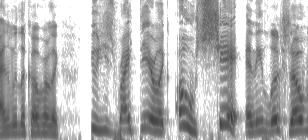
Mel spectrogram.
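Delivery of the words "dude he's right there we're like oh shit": excited retold discovery. Retelling friends spotting costumed man.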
